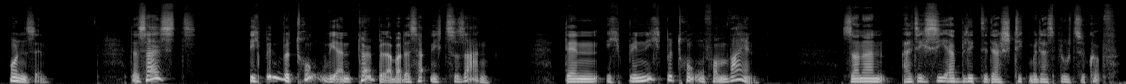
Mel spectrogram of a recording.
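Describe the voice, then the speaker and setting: A man reading an audiobook voices a drunk, rapturous young man who babbles in an excitable, gushing rush. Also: medium pitch, moderate pace, gravelly, dry recording, studio quality, pitched above the performer's own voice. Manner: excitable, gushing, tumbling speech. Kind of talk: audiobook character voice.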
